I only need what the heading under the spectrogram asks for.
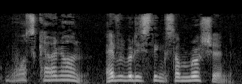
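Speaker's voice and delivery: high, puzzled exclamation; baffled retelling. Retold or imitated. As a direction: raise the voice in mock bewilderment. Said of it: "I kept saying".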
